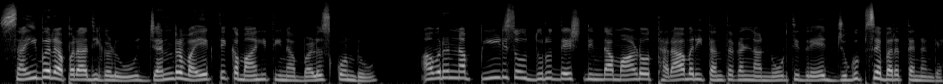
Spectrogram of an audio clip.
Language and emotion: Kannada, disgusted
